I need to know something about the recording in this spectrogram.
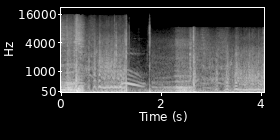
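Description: Background music ends in the first half second. Then an FPV racing quadcopter's brushless motors whine, their pitch sliding down and up with the throttle, with a few sharp clicks.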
